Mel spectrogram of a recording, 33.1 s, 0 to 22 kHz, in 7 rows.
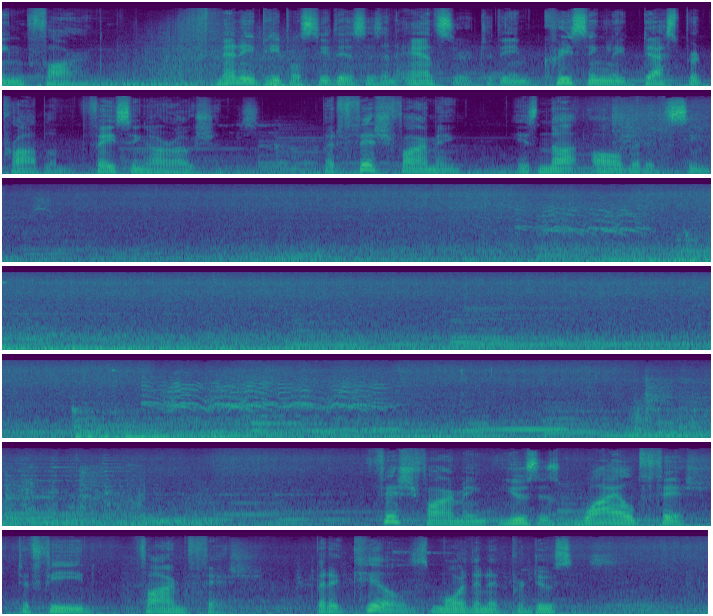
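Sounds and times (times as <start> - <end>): music with low sustained notes: 0.0 - 33.0
birds squawking: 12.8 - 14.1, 19.5 - 23.1.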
